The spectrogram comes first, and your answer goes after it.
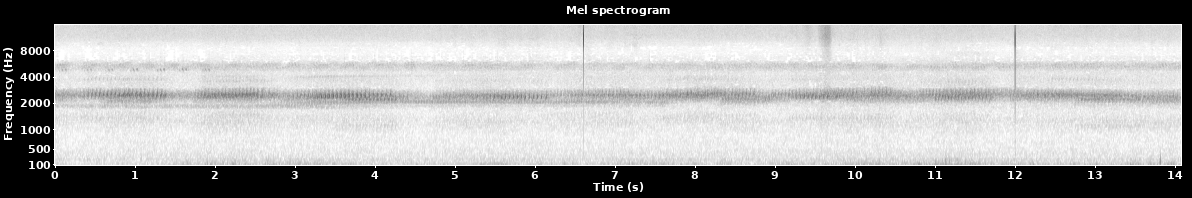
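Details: A chorus of frogs calling under a thunderstorm: a continuous shrill trill that swells and fades slightly, with a heavy low rumble beneath and a few sharp clicks.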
